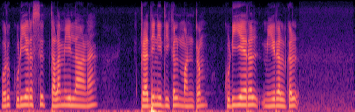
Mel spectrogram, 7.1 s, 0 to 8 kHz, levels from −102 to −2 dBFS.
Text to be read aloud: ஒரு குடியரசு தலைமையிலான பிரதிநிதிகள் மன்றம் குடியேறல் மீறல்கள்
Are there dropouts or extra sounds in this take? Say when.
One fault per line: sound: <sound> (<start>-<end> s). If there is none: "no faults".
no faults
